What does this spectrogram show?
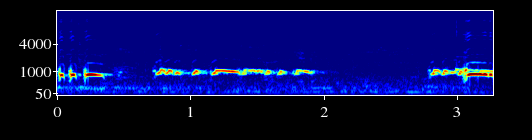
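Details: Large perkutut cemani zebra dove with a deep, heavy voice: the end of a loud coo, a long soft wavering trill of coos, then another loud phrase beginning.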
